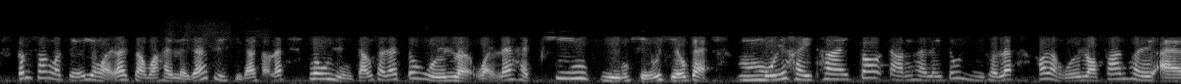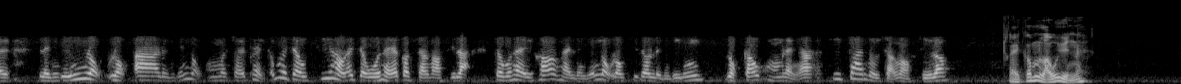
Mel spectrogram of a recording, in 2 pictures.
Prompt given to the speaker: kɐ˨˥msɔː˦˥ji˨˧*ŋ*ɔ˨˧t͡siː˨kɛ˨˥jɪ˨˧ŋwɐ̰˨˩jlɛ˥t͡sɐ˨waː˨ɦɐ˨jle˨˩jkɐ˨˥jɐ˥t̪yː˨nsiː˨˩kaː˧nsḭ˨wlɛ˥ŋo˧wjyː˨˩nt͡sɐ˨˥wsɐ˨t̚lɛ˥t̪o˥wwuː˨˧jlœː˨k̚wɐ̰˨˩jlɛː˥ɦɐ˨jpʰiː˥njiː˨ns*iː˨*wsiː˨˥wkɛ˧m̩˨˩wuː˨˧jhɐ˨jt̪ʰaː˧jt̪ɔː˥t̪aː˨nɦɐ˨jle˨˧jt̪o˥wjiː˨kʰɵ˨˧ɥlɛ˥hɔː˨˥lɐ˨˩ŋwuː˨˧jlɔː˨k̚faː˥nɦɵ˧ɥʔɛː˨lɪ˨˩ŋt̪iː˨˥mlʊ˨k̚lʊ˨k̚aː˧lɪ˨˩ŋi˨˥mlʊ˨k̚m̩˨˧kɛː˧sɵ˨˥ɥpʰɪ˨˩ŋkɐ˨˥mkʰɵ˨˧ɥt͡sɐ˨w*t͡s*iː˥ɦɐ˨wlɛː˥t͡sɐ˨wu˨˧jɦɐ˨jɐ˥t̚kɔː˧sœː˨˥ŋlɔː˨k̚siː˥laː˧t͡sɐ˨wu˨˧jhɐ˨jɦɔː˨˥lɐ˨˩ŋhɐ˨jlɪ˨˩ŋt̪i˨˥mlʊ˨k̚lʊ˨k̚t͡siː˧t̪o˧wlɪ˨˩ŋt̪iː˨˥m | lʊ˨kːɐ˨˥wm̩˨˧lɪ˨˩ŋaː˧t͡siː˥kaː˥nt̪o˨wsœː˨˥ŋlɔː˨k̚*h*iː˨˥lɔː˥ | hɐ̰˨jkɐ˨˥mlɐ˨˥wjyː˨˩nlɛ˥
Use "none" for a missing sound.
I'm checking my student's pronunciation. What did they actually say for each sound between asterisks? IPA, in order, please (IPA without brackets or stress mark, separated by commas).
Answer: ŋ, iː˨˥, t͡s, s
